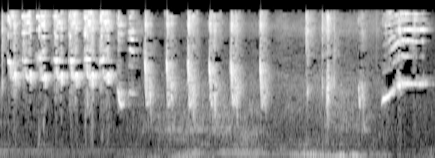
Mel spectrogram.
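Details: Tame drongo in full, active song with a rich stock of learned phrases: rapid series of sharp high chirps and clicks, then a rising whistled note at the end; faint low background rumble.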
